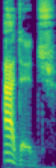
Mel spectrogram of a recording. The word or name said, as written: adage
